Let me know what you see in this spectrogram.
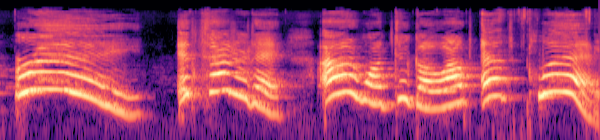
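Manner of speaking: very loud, high, drawn-out yelling. Froggy wakes up on saturday and yells out: yelling. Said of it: "Froggy woke up and yelled".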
